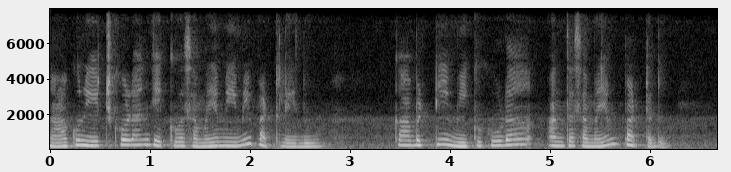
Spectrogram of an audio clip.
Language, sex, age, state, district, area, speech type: Telugu, female, 18-30, Telangana, Sangareddy, urban, spontaneous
